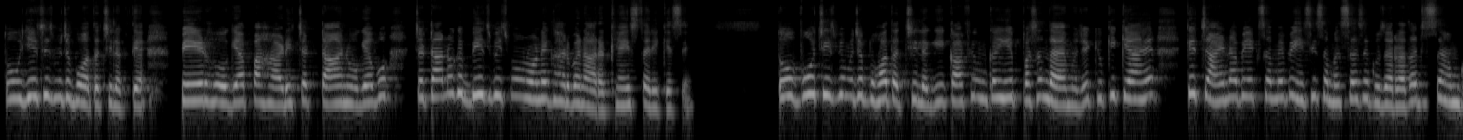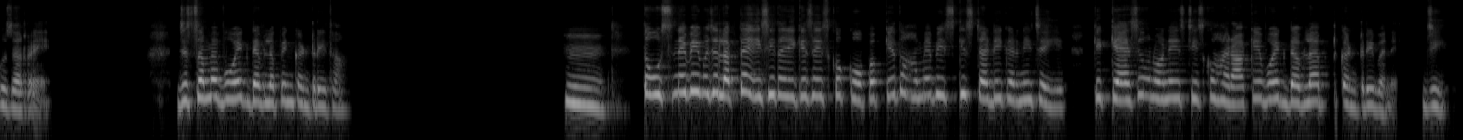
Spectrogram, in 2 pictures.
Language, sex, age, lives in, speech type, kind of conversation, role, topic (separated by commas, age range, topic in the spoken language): Hindi, female, 25-29, India, conversation, unstructured, none, क्या आपको लगता है कि पर्यावरण संरक्षण के लिए हमारे प्रयास पर्याप्त हैं?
